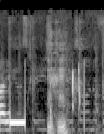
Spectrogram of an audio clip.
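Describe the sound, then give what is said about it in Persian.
A brief steady telephone tone sounds on a call-in line after a caller's connection drops, and a voice talks over the line right after it. “فکر میکنم تماس شنونده ما قطع شده”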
